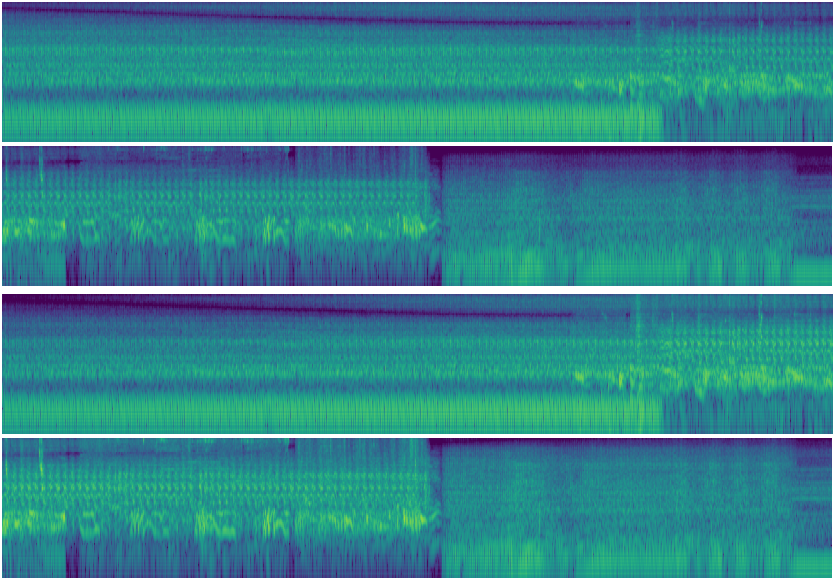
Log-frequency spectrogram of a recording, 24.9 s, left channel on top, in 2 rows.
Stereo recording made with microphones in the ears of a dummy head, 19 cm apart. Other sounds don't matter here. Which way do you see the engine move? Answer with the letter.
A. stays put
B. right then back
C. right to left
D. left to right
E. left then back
D.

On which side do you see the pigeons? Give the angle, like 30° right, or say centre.
60° right.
